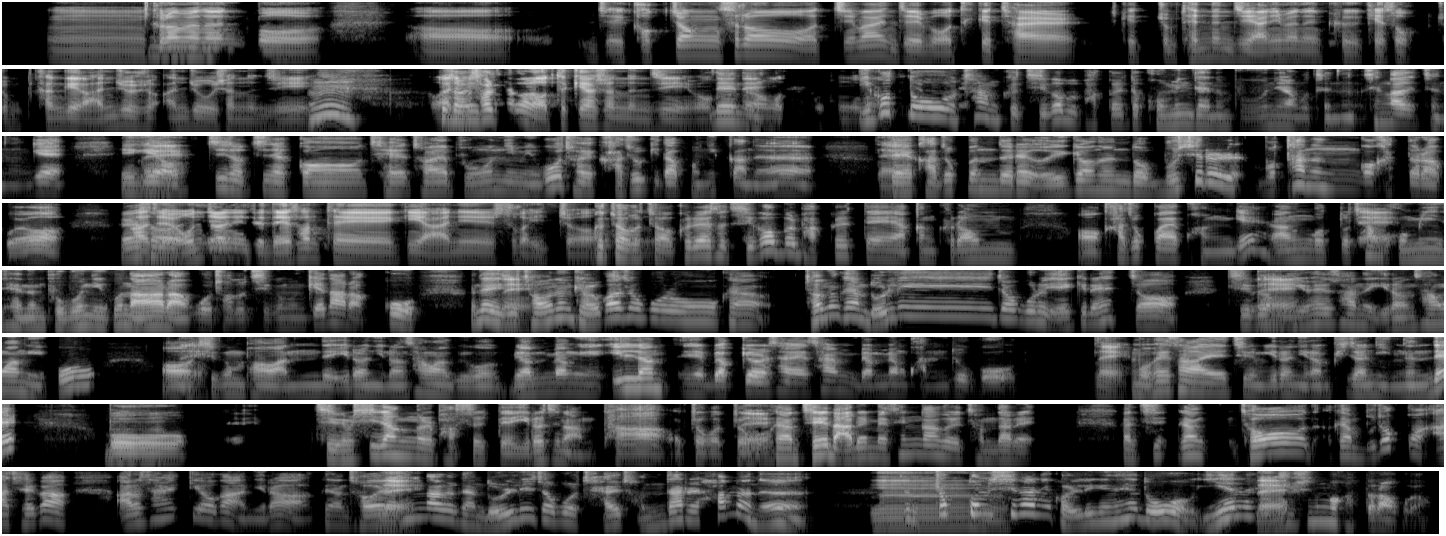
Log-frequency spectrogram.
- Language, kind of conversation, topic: Korean, podcast, 직업을 바꿀 때 가장 먼저 무엇을 고민하시나요?
- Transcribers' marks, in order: tapping; other background noise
